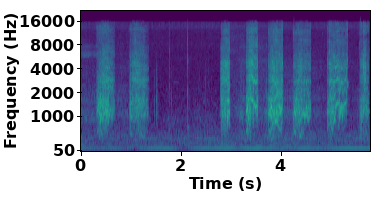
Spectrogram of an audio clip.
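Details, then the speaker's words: Spinning fishing reel gives harsh, high rasping squeaks in bursts with each handle turn; fixed by taking the reel apart and cleaning it. "That's the squeaky reel. And it's the equivalent of waterboarding, but with sound."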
